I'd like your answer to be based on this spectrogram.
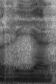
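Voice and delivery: रियर said "ree-yar"; ear vowel glide. Shown as a demonstration. Teacher contrasts it with read, रियर as "ree-yar". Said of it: "वह ई ए हो जाएगा".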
